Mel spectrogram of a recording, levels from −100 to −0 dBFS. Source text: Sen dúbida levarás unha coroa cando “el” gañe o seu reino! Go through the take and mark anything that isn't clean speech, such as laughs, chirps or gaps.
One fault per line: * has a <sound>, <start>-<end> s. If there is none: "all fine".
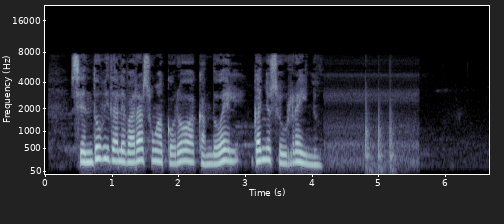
* has a thud, 4.8-5.4 s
